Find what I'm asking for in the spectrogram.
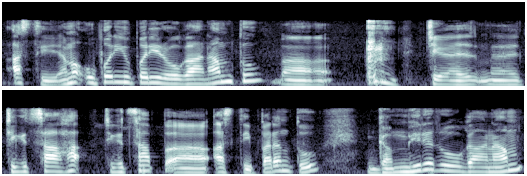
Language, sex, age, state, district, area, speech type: Sanskrit, male, 18-30, West Bengal, Paschim Medinipur, urban, spontaneous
